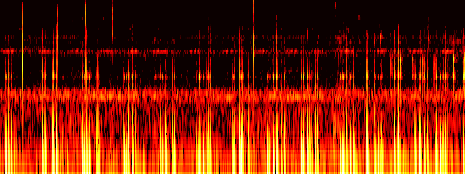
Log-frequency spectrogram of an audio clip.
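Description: Long fingernails tap and scratch the flat surface of a thin, solid, lightweight rectangular cork sheet held in both hands. The result is a steady series of short, dull, low thuds with no ring, broken up by faint scratchy brushes.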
